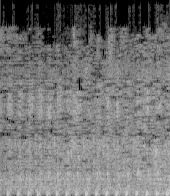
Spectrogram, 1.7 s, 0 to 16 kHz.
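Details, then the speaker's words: TVS XL100 self-start: steady idle with a quick even beat, about nine pulses a second, and rough mechanical clatter; loud timing chain noise from worn chain, linked to neglected oil changes. "Timing बहुत ज्यादा sound sound बहुत ज्यादा आवाज आ रही है आवाज आ रही है"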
